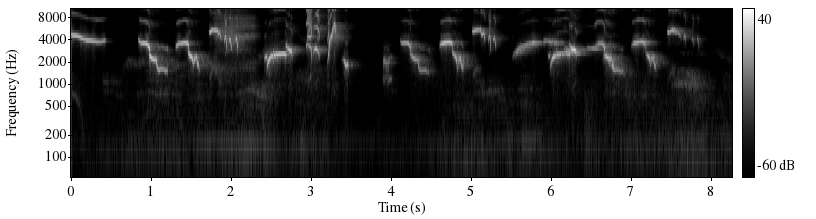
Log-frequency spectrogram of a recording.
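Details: Shama song used as a lure to get other birds singing, a continuous run of varied whistled phrases, quick downslurred notes and brief buzzy bursts, strung rapidly one after another with barely a pause.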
